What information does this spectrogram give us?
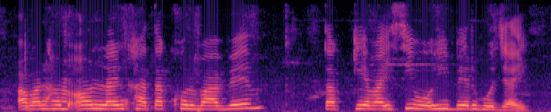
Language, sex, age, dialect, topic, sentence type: Bhojpuri, female, 18-24, Northern, banking, question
